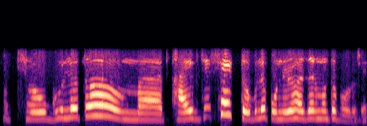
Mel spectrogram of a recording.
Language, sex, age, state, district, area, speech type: Bengali, female, 18-30, West Bengal, North 24 Parganas, urban, conversation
